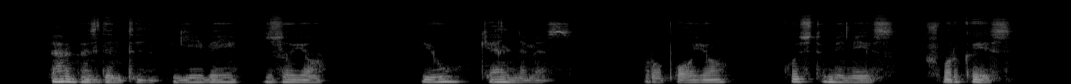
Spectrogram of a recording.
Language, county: Lithuanian, Klaipėda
